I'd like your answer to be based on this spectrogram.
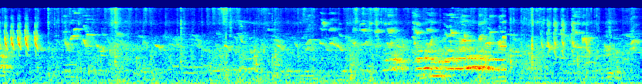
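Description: Young Asian pied starlings (jalak suren) flutter in a cage at a bird kiosk, with repeated soft wing flaps and scuffling along with a few chirps, close by, with no talk.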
